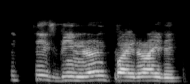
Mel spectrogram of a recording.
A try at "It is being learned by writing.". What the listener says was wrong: Perfect. Good.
